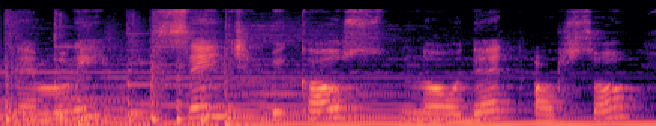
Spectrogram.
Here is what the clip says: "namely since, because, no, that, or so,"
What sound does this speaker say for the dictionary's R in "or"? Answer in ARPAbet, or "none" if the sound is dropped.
L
